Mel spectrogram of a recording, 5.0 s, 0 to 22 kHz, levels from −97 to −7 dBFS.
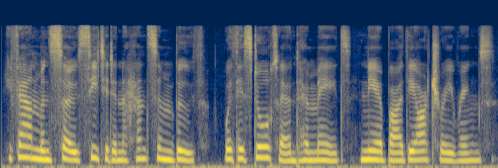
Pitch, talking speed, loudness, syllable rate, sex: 205 Hz, 230 wpm, -16 LUFS, 5.6 syllables/s, female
